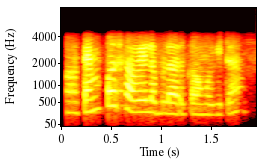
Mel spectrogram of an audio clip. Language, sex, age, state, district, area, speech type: Tamil, female, 18-30, Tamil Nadu, Ranipet, rural, conversation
